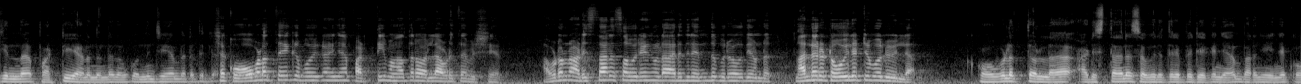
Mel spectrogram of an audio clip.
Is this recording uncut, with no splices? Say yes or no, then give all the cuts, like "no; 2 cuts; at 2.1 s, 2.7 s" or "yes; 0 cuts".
yes; 0 cuts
